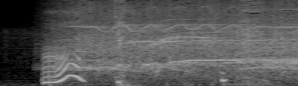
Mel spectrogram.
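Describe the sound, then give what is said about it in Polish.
A sudden burst of loud, sustained applause for a caller's very good answer on a call-in show, with a short cheer at the start and a steady bright tone sustained above the clapping. “Te brawa świadczą o tym, że to jest bardzo dobra odpowiedź.”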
